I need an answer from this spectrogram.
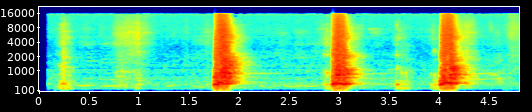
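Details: Female bullmastiff, 14 months old and weighing 90 pounds, barking for a treat: soft whines and low grumbles, then three loud, deep barks roughly one second apart.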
